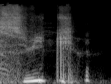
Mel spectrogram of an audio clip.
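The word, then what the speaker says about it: Winterswijk: Winterswick. – Und das J wird gar nicht ausgesprochen, oder was? Hab ich doch. Win Winter Sweek. Sweek, Sweek.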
